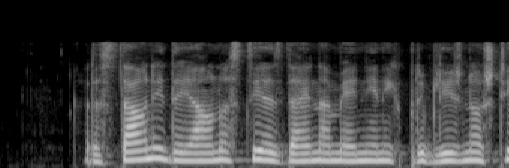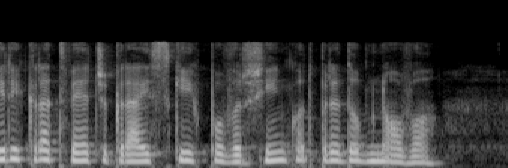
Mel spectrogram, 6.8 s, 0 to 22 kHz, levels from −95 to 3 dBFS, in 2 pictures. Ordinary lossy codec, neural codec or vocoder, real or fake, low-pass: none; codec, 16 kHz, 4.8 kbps, FACodec; fake; none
